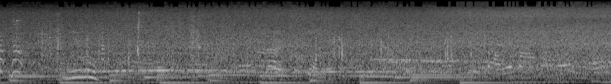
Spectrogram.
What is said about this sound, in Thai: เข้าไปดูน้ำตกกันหน่อย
